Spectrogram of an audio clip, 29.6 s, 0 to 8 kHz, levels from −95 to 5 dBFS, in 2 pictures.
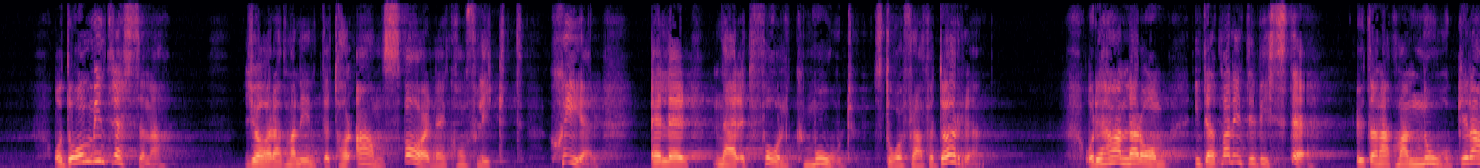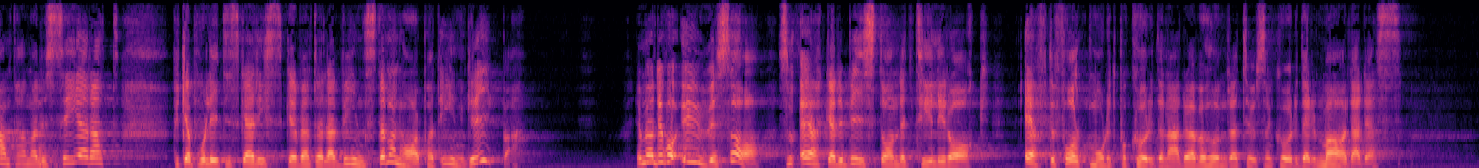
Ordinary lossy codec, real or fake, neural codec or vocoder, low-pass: none; real; none; none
